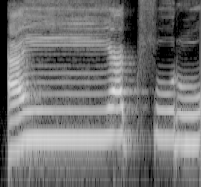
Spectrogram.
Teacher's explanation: নুন সাকিনের পরে ঈদগামে বাগুন্নার অক্ষর ইয়া, গুন্নার সাথে মিলিয়ে পড়বো।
